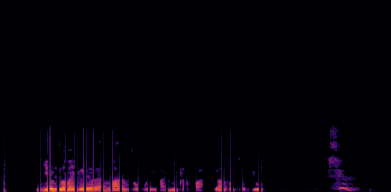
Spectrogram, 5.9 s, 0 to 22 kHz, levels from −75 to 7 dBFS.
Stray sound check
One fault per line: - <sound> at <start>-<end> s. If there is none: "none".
- sneeze at 4.9-5.4 s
